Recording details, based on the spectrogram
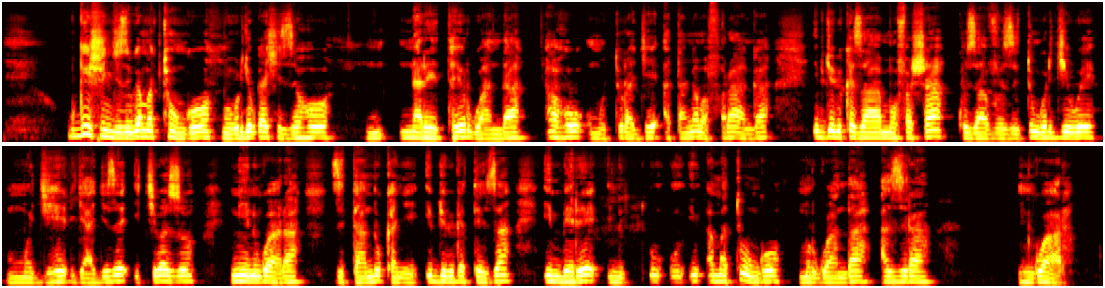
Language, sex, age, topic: Kinyarwanda, male, 18-24, finance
